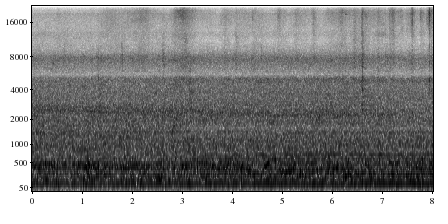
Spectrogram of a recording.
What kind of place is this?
subway train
